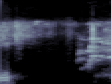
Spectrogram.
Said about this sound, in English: yeah that's my dog's barking by the way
